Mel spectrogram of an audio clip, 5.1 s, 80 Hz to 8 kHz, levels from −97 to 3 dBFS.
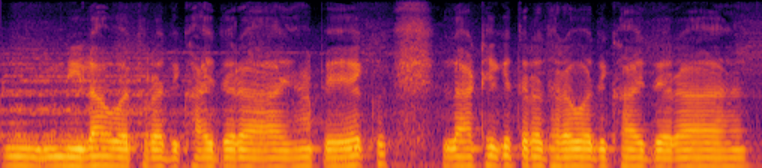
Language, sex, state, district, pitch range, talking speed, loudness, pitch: Hindi, male, Punjab, Fazilka, 105-115 Hz, 225 wpm, -17 LUFS, 110 Hz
